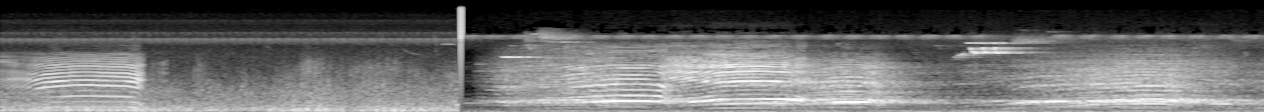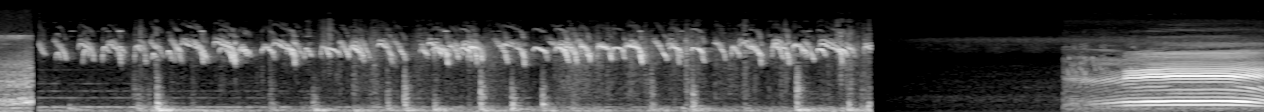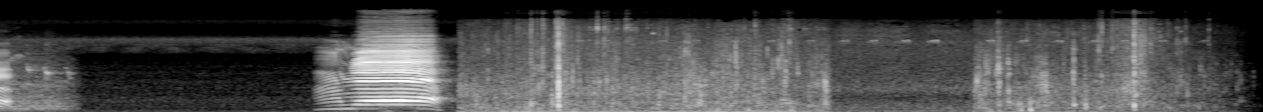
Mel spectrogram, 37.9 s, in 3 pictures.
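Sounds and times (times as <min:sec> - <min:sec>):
chicks peeping: 0:13.1 - 0:21.4
cattle mooing: 0:23.3 - 0:25.4.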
